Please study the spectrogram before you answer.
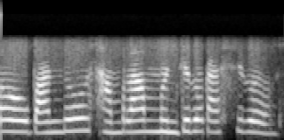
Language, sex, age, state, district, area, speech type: Bodo, female, 45-60, Assam, Chirang, rural, conversation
